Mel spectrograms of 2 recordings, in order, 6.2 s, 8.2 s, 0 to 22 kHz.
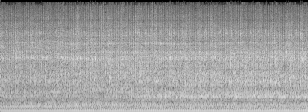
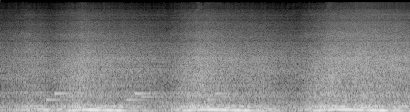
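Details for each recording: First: Ford Mondeo Mk5 2.0 diesel, 246,000 miles, idling with oil filler cap off: constant fast metallic clatter over rough idle; slack timing chain, tensioner nylon guides broken and worn away, chain near breaking. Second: Rover 75, after injector work: three quick revs rise and fall cleanly, then steady even idle with no rattle; running as it should.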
